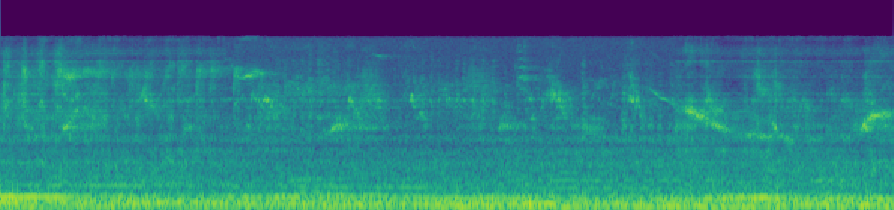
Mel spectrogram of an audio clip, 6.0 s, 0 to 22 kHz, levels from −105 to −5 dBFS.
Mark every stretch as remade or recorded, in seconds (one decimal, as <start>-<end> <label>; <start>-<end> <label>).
0.0-1.5 remade; 1.5-4.5 recorded; 4.5-6.0 remade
